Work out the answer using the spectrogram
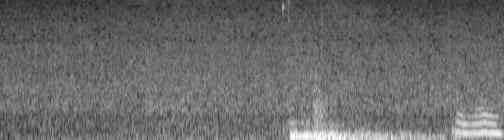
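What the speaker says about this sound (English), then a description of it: "Been waiting for the storm to hit." A steady hiss of heavy rain during a storm in Horizon Zero Dawn, fairly close and constant, with a brief low rumble midway and a faint tonal sound near the end.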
